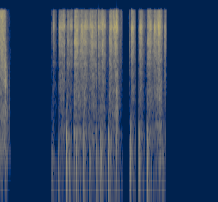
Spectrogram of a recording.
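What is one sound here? A marker squeaks in quick strokes across paper.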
